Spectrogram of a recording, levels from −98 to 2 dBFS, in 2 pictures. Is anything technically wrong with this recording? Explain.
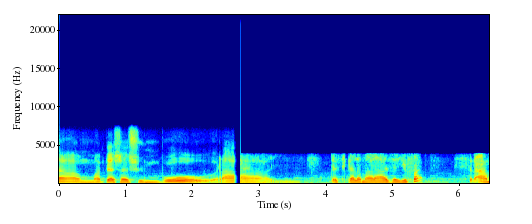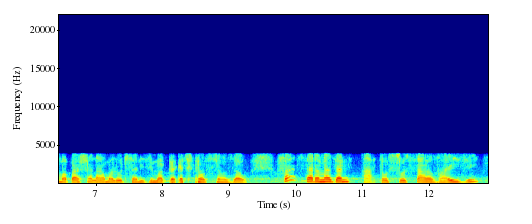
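Yes. There are two faults, and they are linked.

A handover gap runs from 2.62 to 2.72 s, just after "mampiasa jumbo". The call switched networks, and no speech frames arrived during the swap. The sound fades out quickly and stays silent for 100 ms. Anything said then is lost.

A fallback to narrowband starts at 2.72 s and lasts to the end. Before that, the AMR wideband (HD Voice) codec sounds clear, which fits a high rate like 23.85 kbit/s. After the switch, nothing remains above 4 kHz. The sound turns duller and rougher, consistent with a GSM full-rate codec.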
